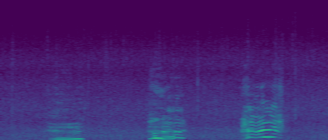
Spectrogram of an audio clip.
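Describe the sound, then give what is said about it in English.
A steady hiss of falling rain runs throughout, with three short, wavering vocal exclamations rising above it at intervals. “It even rains in the exact spot where you are standing.”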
